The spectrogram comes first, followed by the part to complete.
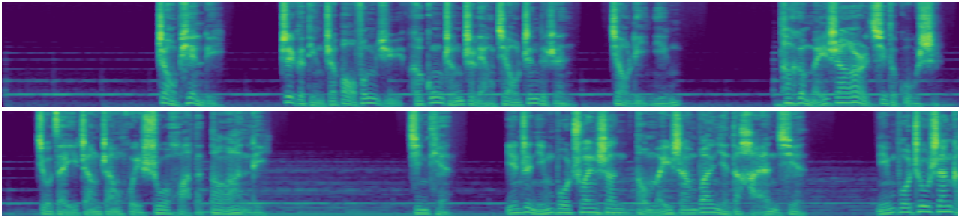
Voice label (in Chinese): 男 专题; 李宁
